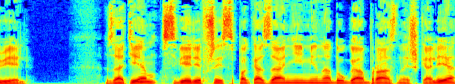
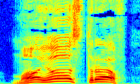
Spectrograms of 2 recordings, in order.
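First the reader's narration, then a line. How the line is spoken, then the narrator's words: Shouting, old man. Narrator (Russian): закричал дядюшка Антифер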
